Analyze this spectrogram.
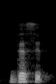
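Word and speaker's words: десять: কে বলা হয় দেত দেত মানে 10 টানে উচ্চারণ যখন হবে দেশিত তোমাদেরকে একবার টেনে টেনে বলি যেমন রাশিয়ানডা বলে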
